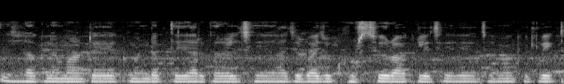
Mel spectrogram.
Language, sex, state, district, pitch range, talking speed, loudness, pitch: Gujarati, male, Gujarat, Gandhinagar, 130-135 Hz, 140 wpm, -15 LUFS, 135 Hz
